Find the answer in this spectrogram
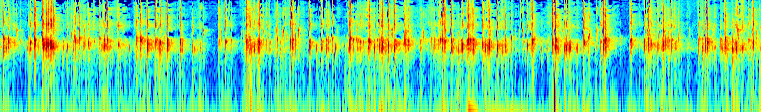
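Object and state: Plastic articulated fidget slug toy.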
